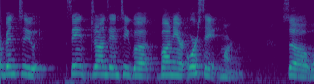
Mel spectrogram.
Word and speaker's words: Bonaire: Then to Bonaire. Then St. John, Antigua. And then to St. Martin. That's how you say it. Bon Air. So That's Bon Air.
